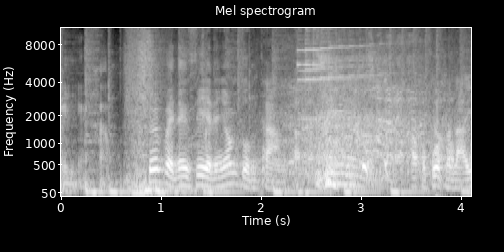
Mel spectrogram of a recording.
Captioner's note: laughter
